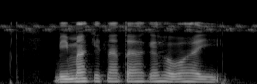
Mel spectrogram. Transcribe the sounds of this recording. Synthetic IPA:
bimakit̪nat̪aɦakeɦɔβɔɦaj

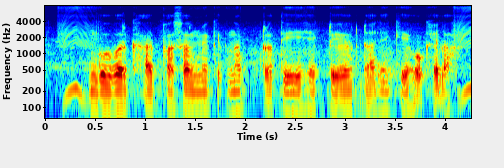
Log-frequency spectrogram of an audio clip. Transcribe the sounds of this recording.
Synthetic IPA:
ɡobəɾkʰat̪̚pʰəsəlmẽkɪt̪napɾət̪iɦek̚ʈejəɾɖalekeɦokʰelʔa̰

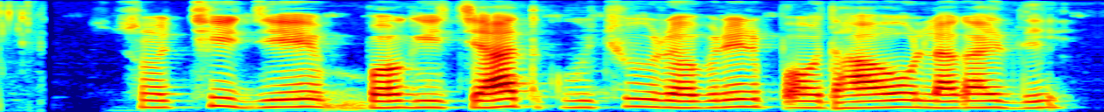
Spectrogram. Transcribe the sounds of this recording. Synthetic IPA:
sot͡ʃʰid͡ʒebəɡit͡ʃat̪kut͡ʃʰuɾəbɾeɾpɔwd̪ʱaoləɡaid̪i

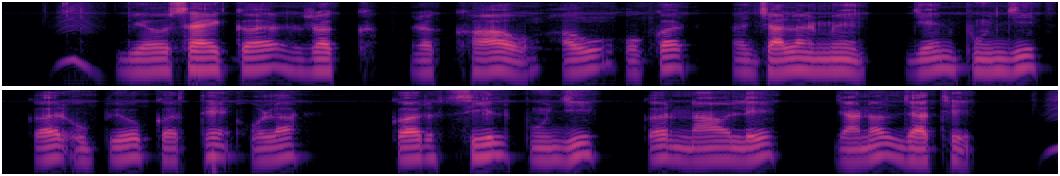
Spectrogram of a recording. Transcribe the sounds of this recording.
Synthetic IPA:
ʋjəwsaːjkəɾːəkʰ | ɾəkʰaːoəuoːkəɾ | sə̃ɲt͡ʃaːlənmẽ | d͡ʒeːnpũːɲd͡ʒi | kəɾʊpjoːɡ̚kəɾt̪ʰeoːla | kəɾsiːlpũːɲd͡ʒi | kəɾnaːʋle | d͡ʒaːnəld͡ʒaːt̪ʰeː

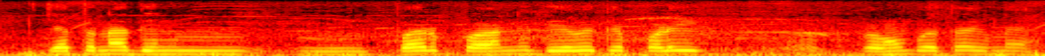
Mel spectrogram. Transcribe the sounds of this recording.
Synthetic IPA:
kɪt̪nad̪ɪn | pɐɾpaːnid̪eːʋekepɐɽe | kɐɦũbɐt̪aːimɛ̃ː

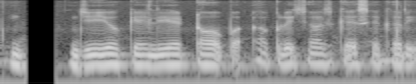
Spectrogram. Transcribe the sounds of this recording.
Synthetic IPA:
d͡ʒiːjoːkelieʈɔːpəpɾet͡ʃaːɾd͡ʒkɛːsekɐɾḭː

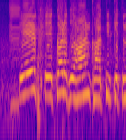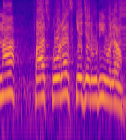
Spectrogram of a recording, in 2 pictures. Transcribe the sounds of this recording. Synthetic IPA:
eːkeːkəɽkɡʱaːnkʰaːt̪ɪɾkɪt̪na | pʰaːsʈpʰoːɾəsked͡ʒəɾuːɾiɦoːlaː

